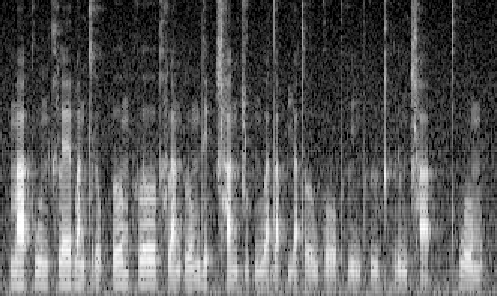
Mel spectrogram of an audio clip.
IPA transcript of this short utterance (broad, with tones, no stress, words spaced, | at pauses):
maː˦˥t̚kwu˧n kʰlɛː˦˥ba˧n tro˨˩k̚ʔɤː˥˩m pʰlɤː˥˩kʰla˨˩n plo˦˥mde˥˩ʔt͡ɕʰa˧n t͡ɕu˨˩k̚mu˩˦a̯ da˥˩p̚ʔi˩˦a̯tɤː˩˦wkoː˩˦ pʰli˨˩npʰɯː˨˩kʰrɯ˧ŋt͡ɕʰa˨˩p̚ | kʰwo˧m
